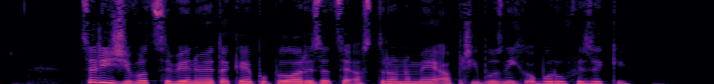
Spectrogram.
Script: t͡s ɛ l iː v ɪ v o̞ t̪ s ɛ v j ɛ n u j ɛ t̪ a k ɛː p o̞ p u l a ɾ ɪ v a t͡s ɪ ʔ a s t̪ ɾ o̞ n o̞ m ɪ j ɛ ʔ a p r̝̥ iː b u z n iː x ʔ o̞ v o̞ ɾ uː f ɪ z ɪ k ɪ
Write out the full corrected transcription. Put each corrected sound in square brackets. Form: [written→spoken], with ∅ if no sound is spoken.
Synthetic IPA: t͡s ɛ l iː [v→ʒ] ɪ v o̞ t̪ s ɛ v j ɛ n u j ɛ t̪ a k ɛː p o̞ p u l a ɾ ɪ [v→z] a t͡s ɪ ʔ a s t̪ ɾ o̞ n o̞ m ɪ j ɛ ʔ a p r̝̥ iː b u z n iː x ʔ o̞ [v→b] o̞ ɾ uː f ɪ z ɪ k ɪ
